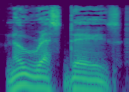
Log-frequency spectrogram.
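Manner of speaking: ordinary delivery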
